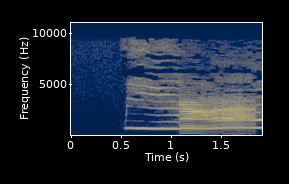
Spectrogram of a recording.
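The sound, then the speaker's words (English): A fat white cat gives a single loud, drawn-out meow that starts abruptly out of silence and holds a strong, steady tone, turning harsher and more strained partway through. “a fat white cat with a pink bow poked its head out and glared”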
